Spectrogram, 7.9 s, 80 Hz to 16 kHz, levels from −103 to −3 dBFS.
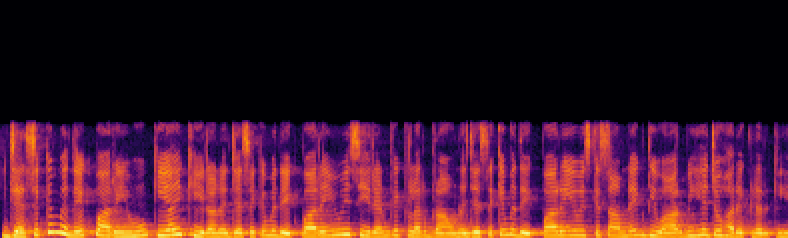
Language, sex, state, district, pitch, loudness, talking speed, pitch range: Hindi, female, Bihar, Katihar, 290 Hz, -16 LUFS, 325 wpm, 265-325 Hz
